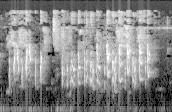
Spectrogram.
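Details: Lure recording of sooty-headed bulbuls calling as a group (ombyokan): continuous overlapping bubbly, chattering notes from several birds throughout, over a low background rumble.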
